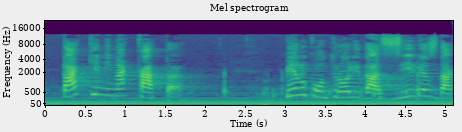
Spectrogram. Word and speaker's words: Takeminakata: A pronúncia é Takemikazuchi e Takeminakata, pelo controle das ilhas da costa de Izumo.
